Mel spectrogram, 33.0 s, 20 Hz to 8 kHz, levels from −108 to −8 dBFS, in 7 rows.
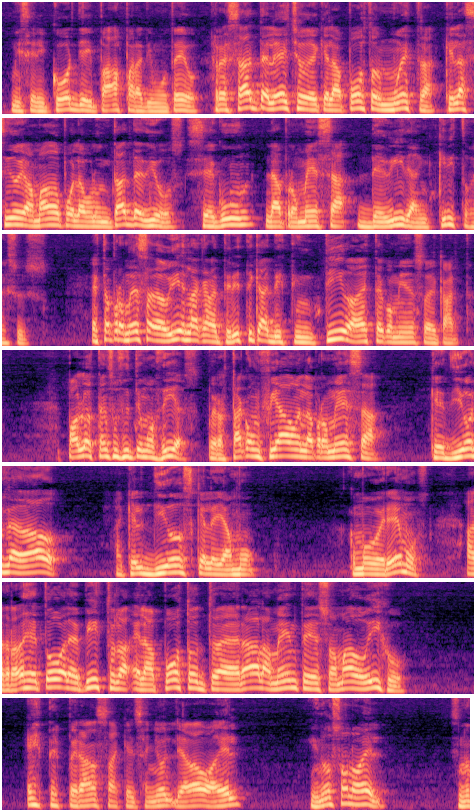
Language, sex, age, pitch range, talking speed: Spanish, male, 20-39, 130-175 Hz, 180 wpm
